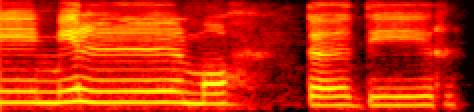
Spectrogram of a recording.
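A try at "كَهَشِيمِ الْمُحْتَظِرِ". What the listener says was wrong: Pendek. Muhtadir. Nggak panjang.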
